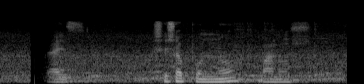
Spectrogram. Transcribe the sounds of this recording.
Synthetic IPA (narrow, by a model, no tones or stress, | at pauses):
ɾajs | ʃeʃɔbponːomanuʃ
